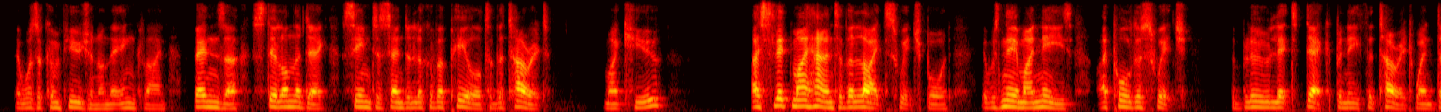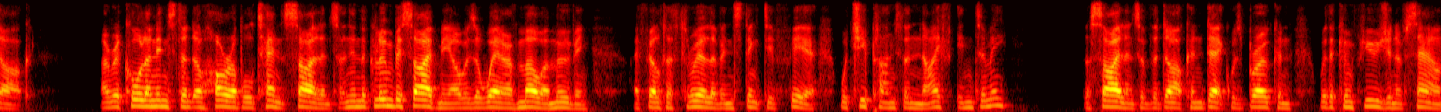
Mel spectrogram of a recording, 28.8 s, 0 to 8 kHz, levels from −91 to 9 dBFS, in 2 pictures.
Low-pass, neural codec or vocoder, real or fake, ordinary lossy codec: 7.2 kHz; none; real; Opus, 16 kbps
